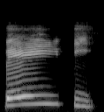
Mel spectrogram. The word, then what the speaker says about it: baby: Entonces, en este caso de la palabra de arriba, recordemos que la A, en este caso, es una A larga. Se pronuncia A, bay, y recordemos que la Y se pronuncia I, baby.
